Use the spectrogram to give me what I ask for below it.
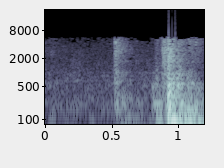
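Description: A door is pushed shut, a brief rubbing swish followed by a solid, low thud as it closes, heard alone.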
